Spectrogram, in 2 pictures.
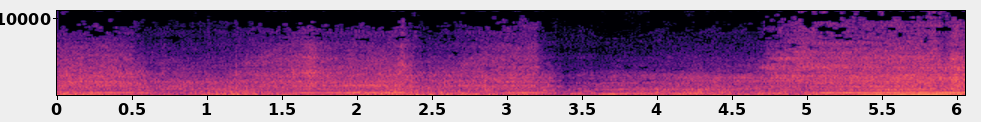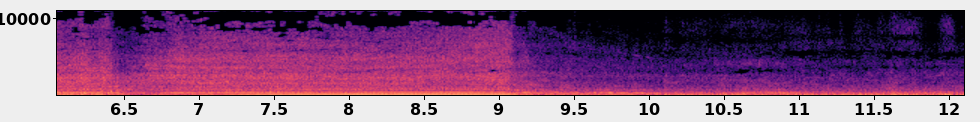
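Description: Toyota Chaser's turbocharged straight-six engine heard from inside the cabin on a drift run, the revs swinging up and down with the throttle, dipping, then held high and steady for a few seconds before cutting off sharply about nine seconds in.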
